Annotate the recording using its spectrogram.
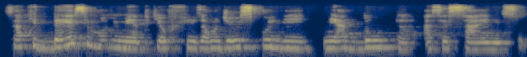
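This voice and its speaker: A woman telling an emotional personal story to a group, animated and acting out what she said back then. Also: medium pitch, normal speed, recorded from a distance, rough recording. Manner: animated storytelling, acting out her own past words. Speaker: group participant sharing a story.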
